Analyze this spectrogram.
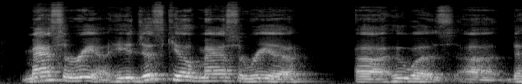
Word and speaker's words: Masseria: were he just killed uh Marzia Masseria Masseria Masseria that's how you say that thank you Masia he had just killed Masseria uh who was uh the head of a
